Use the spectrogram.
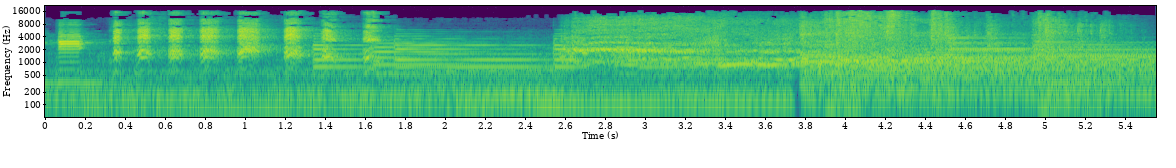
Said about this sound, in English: That's a kookaburra in a Hillman Minx colliding with a set of tubular bells.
